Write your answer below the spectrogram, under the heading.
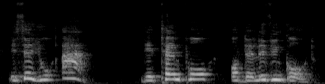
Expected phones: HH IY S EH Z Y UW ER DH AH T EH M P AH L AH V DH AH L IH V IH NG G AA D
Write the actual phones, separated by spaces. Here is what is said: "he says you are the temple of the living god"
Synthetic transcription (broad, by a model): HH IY S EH Y UW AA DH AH T EH M P AH L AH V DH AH L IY V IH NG G AA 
